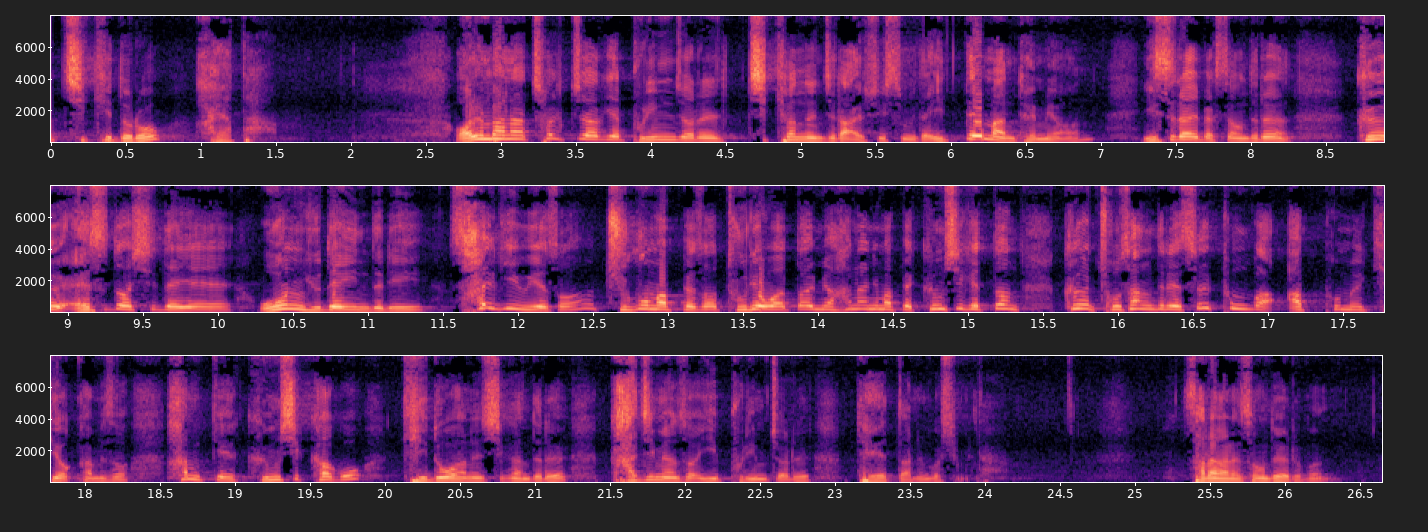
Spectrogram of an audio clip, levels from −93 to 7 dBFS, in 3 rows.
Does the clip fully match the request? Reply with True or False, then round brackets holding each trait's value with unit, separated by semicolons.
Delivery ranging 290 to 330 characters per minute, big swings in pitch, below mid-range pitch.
False (305 characters per minute; 6.0 semitones; 180 Hz)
